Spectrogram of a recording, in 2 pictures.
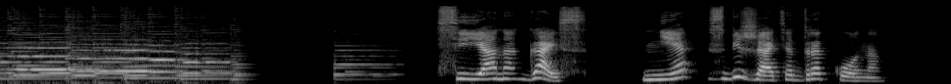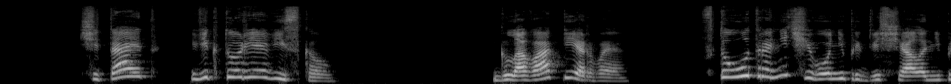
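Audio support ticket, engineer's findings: Long network dropout, 2.39 to 3.37 s. Last sound stretched into a fading buzz, then about 0.69 s of near-silence. Likely cause: stalled network path, receiver concealment covering the gap. About 0.6 s of audio never played. Playback resumes past the lost part.

Jitter buffer speed-up, 3.45 to 7.58 s. Audio runs about 8% fast, pitch unchanged, sounds hurried. Receiver trimming short pitch-period slices repeatedly to drain the backlog after the dropout. Roughly 0.3 s of excess delay removed.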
